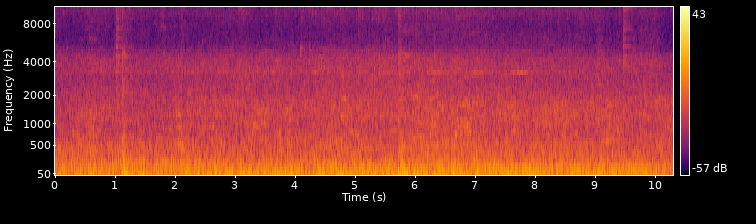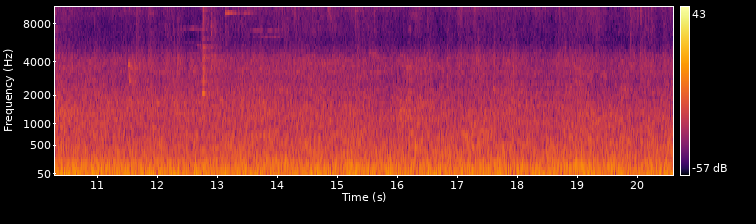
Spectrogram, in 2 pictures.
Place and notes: Chungli station, Taoyuan County - Walk into the station
Walk into the station, Station hall, Station Message Broadcast
7 February 2017, 17:27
